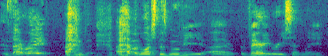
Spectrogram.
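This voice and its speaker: Animated, rambling young-sounding man reviewing films. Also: medium pitch, a little slow. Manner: animated, rambling, lots of filler words and laughs. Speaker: horror film reviewer. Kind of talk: casual spoken film review.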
